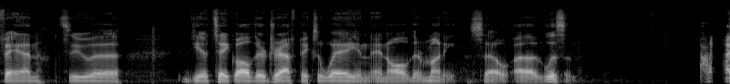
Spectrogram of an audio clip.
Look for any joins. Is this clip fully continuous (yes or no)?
yes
